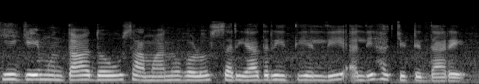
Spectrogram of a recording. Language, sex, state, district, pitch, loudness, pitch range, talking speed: Kannada, female, Karnataka, Bidar, 205 Hz, -16 LUFS, 195-215 Hz, 90 wpm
